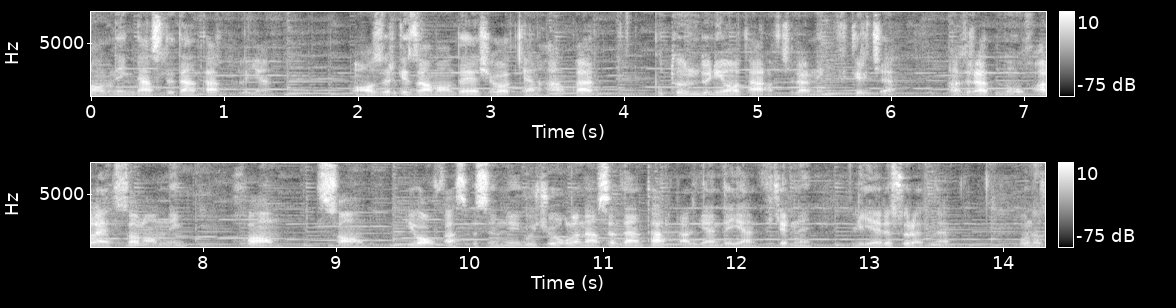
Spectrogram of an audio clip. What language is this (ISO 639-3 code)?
uzb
